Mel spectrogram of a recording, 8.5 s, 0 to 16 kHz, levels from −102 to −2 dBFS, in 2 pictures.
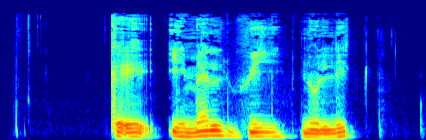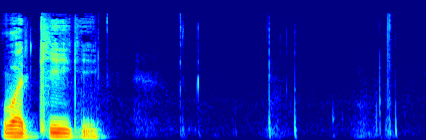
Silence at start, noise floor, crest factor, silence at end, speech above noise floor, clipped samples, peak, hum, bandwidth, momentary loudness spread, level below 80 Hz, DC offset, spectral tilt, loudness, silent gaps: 1.1 s; -89 dBFS; 20 dB; 3.3 s; 65 dB; under 0.1%; -8 dBFS; none; 11 kHz; 9 LU; -52 dBFS; under 0.1%; -7.5 dB/octave; -25 LUFS; none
